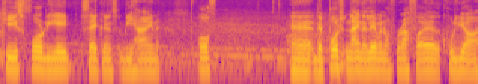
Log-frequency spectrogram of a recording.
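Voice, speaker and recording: A man at medium pitch with a non-native accent, fairly slow and broken by long, frequent pauses, over noticeable background noise. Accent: non-native English pronunciation. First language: not English. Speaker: race commentator. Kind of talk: live commentary. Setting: livestream. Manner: halting, many fillers.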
